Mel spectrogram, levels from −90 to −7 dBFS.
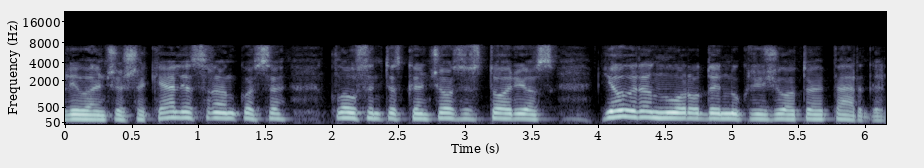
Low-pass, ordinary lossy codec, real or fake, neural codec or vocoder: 7.2 kHz; AAC, 48 kbps; fake; codec, 16 kHz, 8 kbps, FunCodec, trained on Chinese and English, 25 frames a second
